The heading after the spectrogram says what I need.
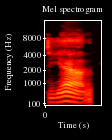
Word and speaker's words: Diane: I like Diane Arbus. We were just talking about I love her. I think she actually pronounced it Deanne.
